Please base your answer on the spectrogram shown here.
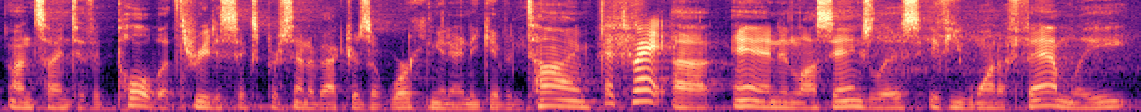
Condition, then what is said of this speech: No condition.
